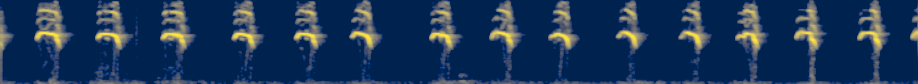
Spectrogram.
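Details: Chicken chicks peeping: loud, clear, high-pitched notes, each a short downward-curving whistle, repeated steadily about twice a second, fifteen notes in all, with a faint low hum underneath.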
